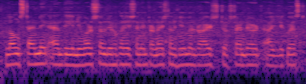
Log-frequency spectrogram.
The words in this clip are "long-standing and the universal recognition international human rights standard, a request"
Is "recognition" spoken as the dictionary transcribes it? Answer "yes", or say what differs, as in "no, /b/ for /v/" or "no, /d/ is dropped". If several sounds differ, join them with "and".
no, /k/ is dropped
